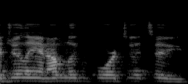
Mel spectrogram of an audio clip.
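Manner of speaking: normal talking voice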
